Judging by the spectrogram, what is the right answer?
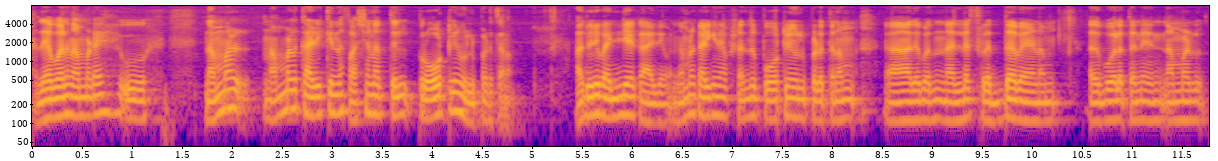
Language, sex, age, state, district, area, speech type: Malayalam, male, 18-30, Kerala, Kollam, rural, spontaneous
